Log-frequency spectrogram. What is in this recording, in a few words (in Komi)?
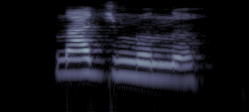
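"надзмыны", Komi, female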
